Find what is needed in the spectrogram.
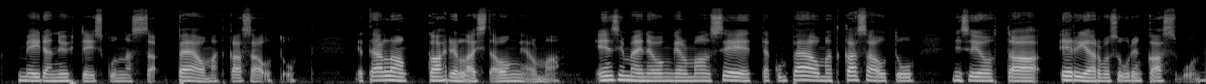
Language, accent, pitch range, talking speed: Finnish, native, 160-185 Hz, 105 wpm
